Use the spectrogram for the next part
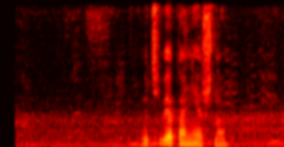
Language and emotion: Russian, neutral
